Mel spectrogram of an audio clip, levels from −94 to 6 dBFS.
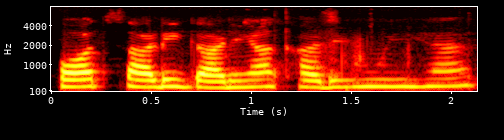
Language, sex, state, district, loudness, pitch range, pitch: Hindi, female, Uttar Pradesh, Varanasi, -16 LUFS, 230-250 Hz, 245 Hz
